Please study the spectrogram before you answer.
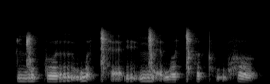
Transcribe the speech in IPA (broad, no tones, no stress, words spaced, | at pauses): ŋ͡ǀukʊ rṵwə̰ǀʰɛ̰rʲə̰ ŋ͡ǀɛ̰wɤǀʰə kʰṵxɤ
